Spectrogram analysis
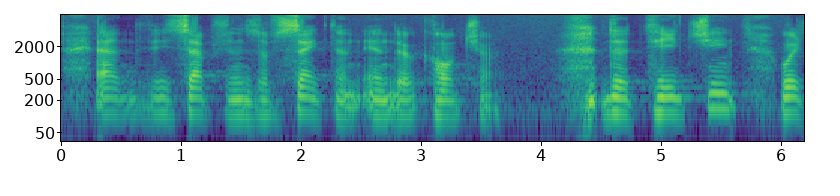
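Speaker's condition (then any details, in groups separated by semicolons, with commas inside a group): ALS; under neurologist care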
